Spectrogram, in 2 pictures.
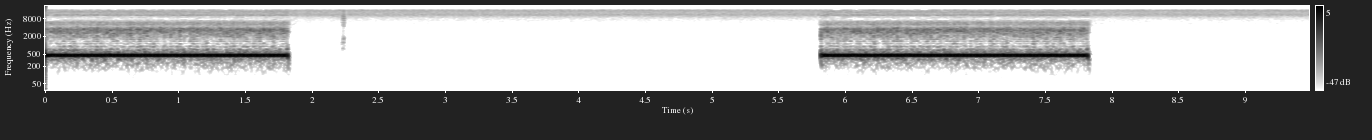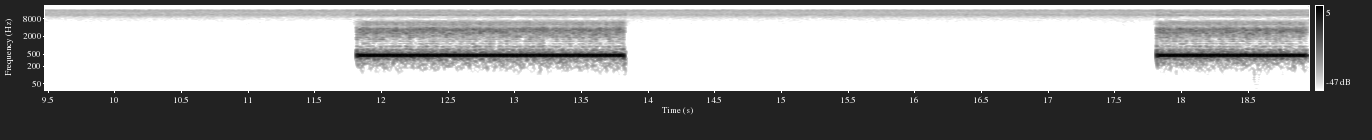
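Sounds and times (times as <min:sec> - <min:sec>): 
electronic ringback tone of an unanswered outgoing phone call: 0:00.0 - 0:01.8, 0:05.8 - 0:07.9, 0:11.8 - 0:13.8, 0:17.8 - 0:18.9.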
